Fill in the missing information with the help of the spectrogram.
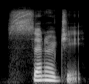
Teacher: Now the primary stress here is on the first syllable sin.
